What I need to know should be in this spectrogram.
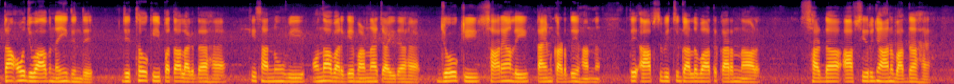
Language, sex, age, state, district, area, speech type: Punjabi, male, 18-30, Punjab, Fatehgarh Sahib, rural, spontaneous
